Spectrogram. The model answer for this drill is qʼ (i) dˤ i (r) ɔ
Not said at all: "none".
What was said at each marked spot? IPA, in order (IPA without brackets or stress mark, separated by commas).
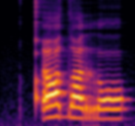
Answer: i, r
